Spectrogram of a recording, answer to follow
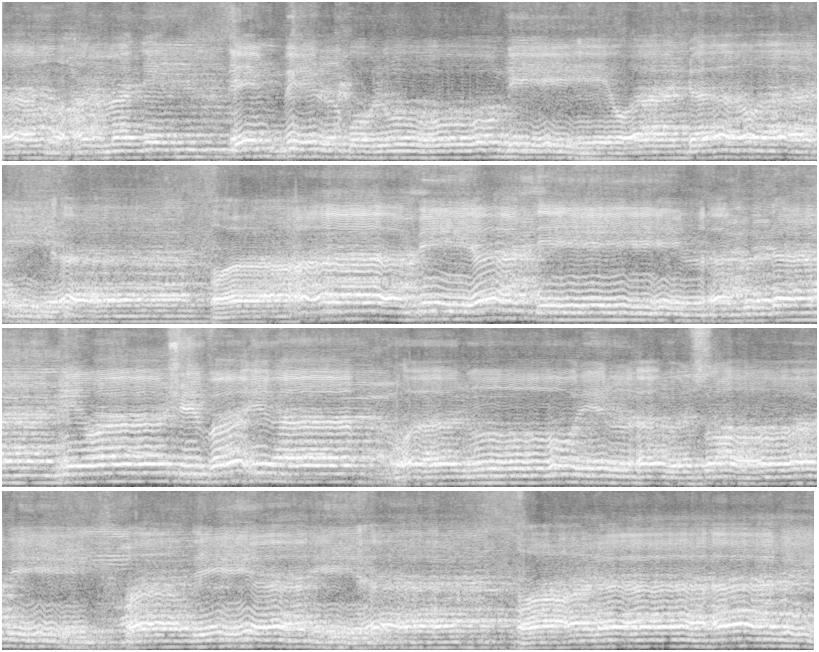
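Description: A man's voice chanting an Arabic prayer (du'a) into a microphone in long, continuous melodic phrases, pausing only briefly for breath a few times.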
